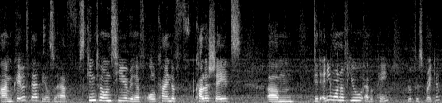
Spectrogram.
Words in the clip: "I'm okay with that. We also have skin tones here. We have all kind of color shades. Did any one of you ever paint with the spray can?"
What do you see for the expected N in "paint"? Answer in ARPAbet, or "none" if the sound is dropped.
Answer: N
